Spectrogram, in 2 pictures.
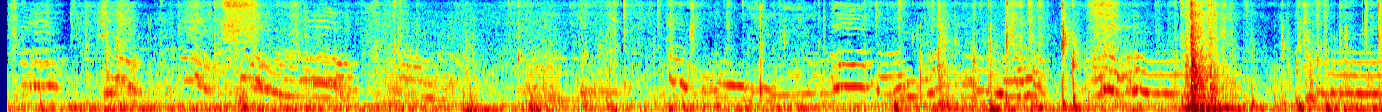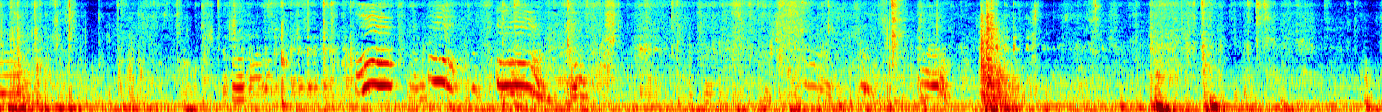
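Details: Plump, roly-poly Beagle puppy whimpering: thin, wavering high whines, rising and falling in short bursts, with a few yips and soft human voices and handling knocks in the background.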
